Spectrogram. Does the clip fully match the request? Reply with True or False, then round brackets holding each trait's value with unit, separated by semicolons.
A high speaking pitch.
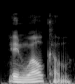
False (120 Hz)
